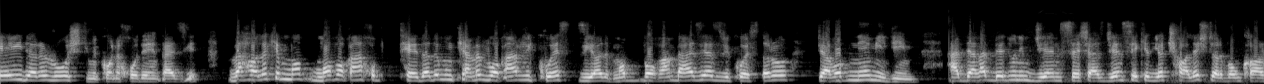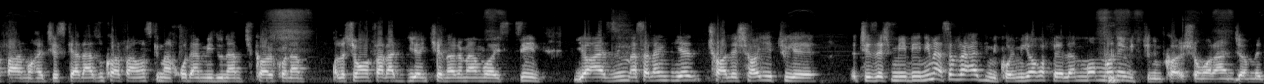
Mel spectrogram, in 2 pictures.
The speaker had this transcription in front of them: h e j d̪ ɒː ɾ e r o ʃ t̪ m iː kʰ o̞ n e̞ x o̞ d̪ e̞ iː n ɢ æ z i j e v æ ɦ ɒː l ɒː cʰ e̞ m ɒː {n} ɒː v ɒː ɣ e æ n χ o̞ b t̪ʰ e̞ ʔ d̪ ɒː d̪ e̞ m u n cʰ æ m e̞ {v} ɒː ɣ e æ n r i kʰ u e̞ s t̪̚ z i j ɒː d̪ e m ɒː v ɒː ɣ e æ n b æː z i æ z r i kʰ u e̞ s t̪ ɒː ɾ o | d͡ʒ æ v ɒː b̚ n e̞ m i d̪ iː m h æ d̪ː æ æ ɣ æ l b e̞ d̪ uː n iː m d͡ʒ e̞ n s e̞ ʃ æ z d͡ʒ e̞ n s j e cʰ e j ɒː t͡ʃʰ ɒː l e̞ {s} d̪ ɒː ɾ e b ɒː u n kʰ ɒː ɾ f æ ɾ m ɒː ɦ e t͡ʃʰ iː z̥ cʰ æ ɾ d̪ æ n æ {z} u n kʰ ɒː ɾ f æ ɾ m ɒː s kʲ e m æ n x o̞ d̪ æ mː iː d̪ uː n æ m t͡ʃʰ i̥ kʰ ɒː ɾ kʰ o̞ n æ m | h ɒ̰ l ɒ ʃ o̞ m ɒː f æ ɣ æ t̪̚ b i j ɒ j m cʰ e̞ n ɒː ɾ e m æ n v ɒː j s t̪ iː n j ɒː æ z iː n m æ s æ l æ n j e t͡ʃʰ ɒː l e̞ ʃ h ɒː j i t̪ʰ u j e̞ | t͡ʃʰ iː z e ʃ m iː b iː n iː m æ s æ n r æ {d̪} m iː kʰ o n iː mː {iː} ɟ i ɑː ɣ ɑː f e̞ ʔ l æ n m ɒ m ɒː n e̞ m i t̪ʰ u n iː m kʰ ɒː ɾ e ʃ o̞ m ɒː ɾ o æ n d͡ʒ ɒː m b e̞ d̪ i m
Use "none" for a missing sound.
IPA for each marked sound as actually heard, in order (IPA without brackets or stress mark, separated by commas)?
m, v, ʃ, z, d̪, i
